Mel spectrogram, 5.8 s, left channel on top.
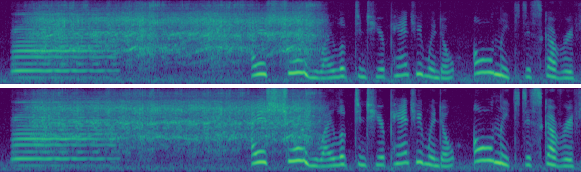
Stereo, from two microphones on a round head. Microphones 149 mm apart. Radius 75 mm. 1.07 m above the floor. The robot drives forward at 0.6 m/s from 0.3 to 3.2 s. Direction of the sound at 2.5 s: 45° right (ahead or behind).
